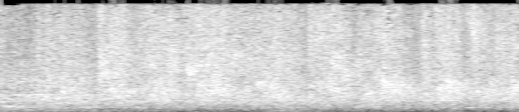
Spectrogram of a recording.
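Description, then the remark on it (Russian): Steady, dense applause from an audience, many hands clapping at once in a loud continuous wash of noise with no pauses or speech over it. “Это аплодисменты вам.”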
